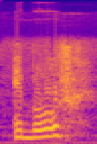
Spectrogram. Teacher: Above is how it should be pronounced. I think she says above, more of a long O instead of a short U, schwa kind of sound in English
